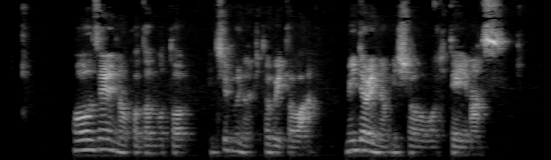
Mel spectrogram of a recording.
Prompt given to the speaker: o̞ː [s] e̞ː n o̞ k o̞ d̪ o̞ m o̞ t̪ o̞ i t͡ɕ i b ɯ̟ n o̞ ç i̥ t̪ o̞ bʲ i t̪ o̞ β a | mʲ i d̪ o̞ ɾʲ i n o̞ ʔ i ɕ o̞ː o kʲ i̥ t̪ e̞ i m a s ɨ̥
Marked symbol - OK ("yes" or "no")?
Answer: no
